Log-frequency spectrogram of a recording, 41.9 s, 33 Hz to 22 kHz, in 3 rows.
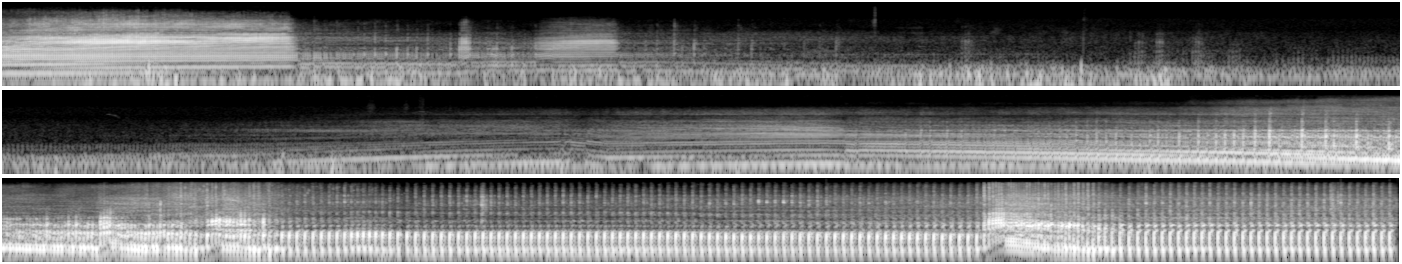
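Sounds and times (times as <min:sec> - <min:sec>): motorcycle engine revving: 0:00.0 - 0:08.5, 0:16.2 - 0:41.9.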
